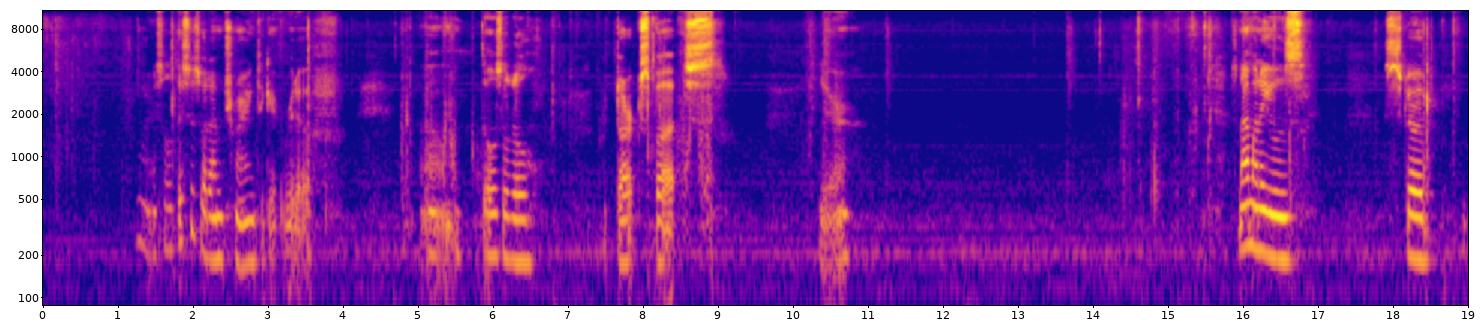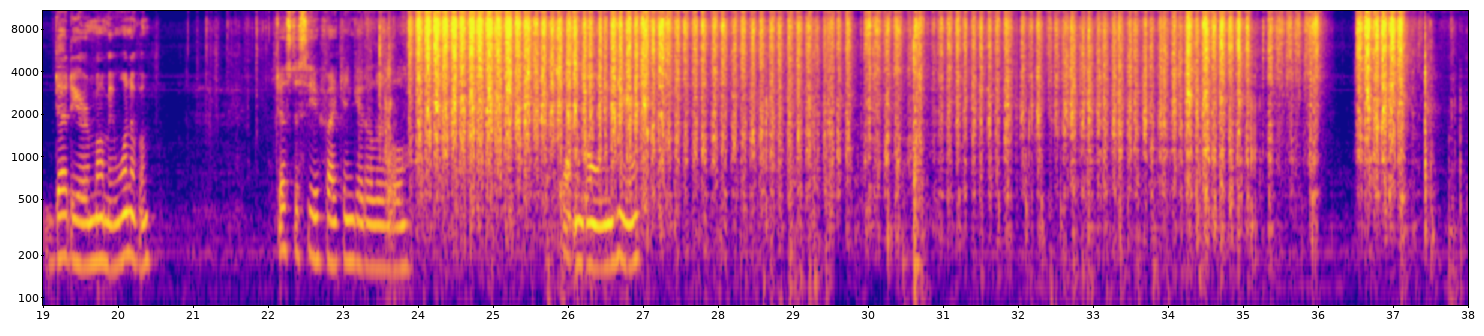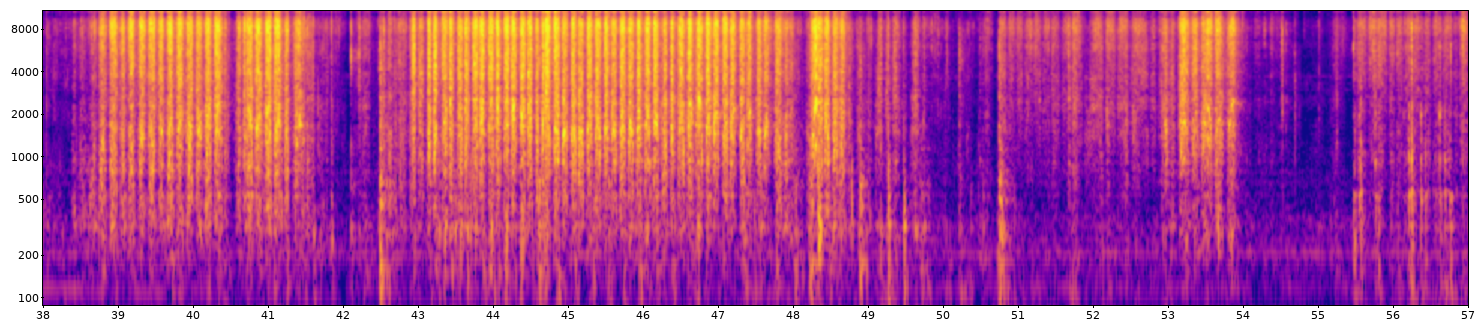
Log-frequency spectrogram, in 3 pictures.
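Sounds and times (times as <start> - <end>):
sponge scrubbing mesh filter: 23.4 - 37.3, 38.4 - 41.8, 42.4 - 49.8.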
